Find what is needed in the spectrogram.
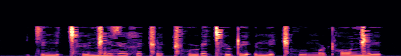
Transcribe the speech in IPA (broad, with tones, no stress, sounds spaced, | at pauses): c ɪ˩ ŋ e˩˧ ǀʰ ø˩˧ ŋ͡ǁ ɪ˧˥ z ʏ˧˥ x ʏ˧ ǁ ʏ˧˥ ǁʰ u˧˥ ɽ e˧˥ ǀʰ ʏ˧˥ ʈ e˥ ʔ ʏ˧˥ ŋ e˩ ǁʰ u˩ ŋ ɔ˩ ʈʰ ɔ˧˥ ŋ͡ǁ ɪ˧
